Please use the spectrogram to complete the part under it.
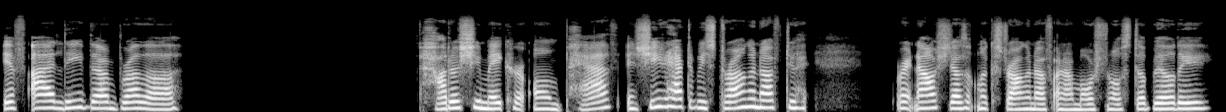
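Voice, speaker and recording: A woman host reads tarot cards in a slow, deliberate delivery. Her voice is smooth and clear, recorded close and dry. She thinks out loud, pausing often and putting questions to the air. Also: mid-range voice, fairly even intonation, no room sound. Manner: halting, pondering aloud with rhetorical questions. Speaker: tarot card reader, host. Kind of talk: unscripted tarot reading commentary.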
